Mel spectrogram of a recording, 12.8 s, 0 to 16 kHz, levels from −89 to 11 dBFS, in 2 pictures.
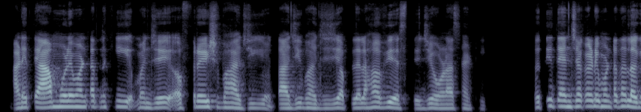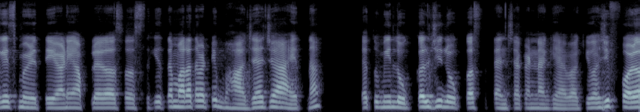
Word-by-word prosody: आणि 150 +4 +2
त्यामुळे 175 +4 +6
म्हणतात 185 0 0
ना 180 - -7
की 185 -1 -2
म्हणजे 160 0 -1
अ, - - -1
फ्रेश 180 0 +3
भाजी 145 -3 -2
ताजी 140 +2 0
भाजी 135 -3 -5
जी 150 - -4
आपल्याला 150 +1 -2
हवी 165 0 0
असते 130 -3 -4
जेवणासाठी. 130 -3 -4 0.5
तर 165 - -5
ती 210 - -2
त्यांच्याकडे 195 0 +3
म्हणताना 190 +1 0
लगेच 175 0 +4
मिळते 155 -2 +1
आणि 150 +1 +2
आपल्याला 150 0 +1
असं 150 +1 -3
असतं 150 +1 -9
की 170 +1 -6
मला 180 0 +4
तर 190 - -5
वाटते 190 +2 0
भाज्या 145 +2 0
ज्या 170 -1 +2
आहेत 135 -4 +1
ना 185 - -1 0.4
त्या 160 - -4
तुम्ही 175 0 -1
लोकल 170 +2 +3
जी 195 -1 +1
लोकं 160 -2 0
असतात 155 -2 -4
त्यांच्याकडनं 140 -1 -4
घ्यावा 125 -2 -4
किंवा 155 +2 -2
जी 190 +5 +1
फळं 170 0 +8
155 Hz, 210 wpm, -26 LUFS, 145-180 Hz, 0.5 s, फळं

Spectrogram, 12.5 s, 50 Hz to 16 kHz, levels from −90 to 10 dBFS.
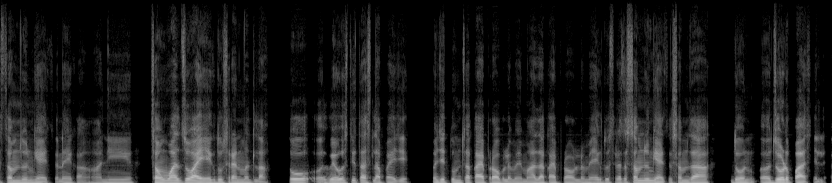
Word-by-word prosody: समजून 130 +1 0
घ्यायचं 110 -2 -3
नाही 125 +1 -4
का. 115 -2 -11 0.3
आणि 125 +1 -5 0.3
संवाद 145 +2 +5
जो 150 +1 +3
आहे 125 -4 +6
एक 120 - 0
दुसऱ्यांमधला, 125 -4 -2 0.4
तो 145 0 +4 0.3
अ, 135 - -4
व्यवस्थित 140 +1 0
असला 130 -1 0
पाहिजे. 110 -2 -5 0.4
म्हणजे 130 +1 0
तुमचा 135 0 -1
काय 130 -1 +5
प्रॉब्लेम 115 -3 0
आहे, 115 0 -5
माझा 120 +2 -1
काय 125 0 0
प्रॉब्लेम 120 0 -4
आहे, 135 +1 -3
एक 135 -1 -4
दुसऱ्याचं 145 +2 -5
समजून 145 +1 +1
घ्यायचं. 115 -4 +1
समजा 130 +1 +1 0.4
2 125 +1 +1
अ, 125 0 0
जोडप 135 -1 +5
असेल, 115 -1 +2
130 Hz, 160 wpm, -25 LUFS, 120-135 Hz, 0.4 s, आहे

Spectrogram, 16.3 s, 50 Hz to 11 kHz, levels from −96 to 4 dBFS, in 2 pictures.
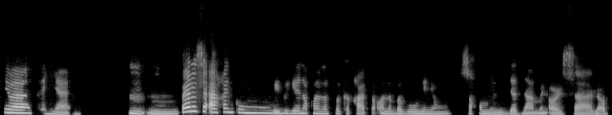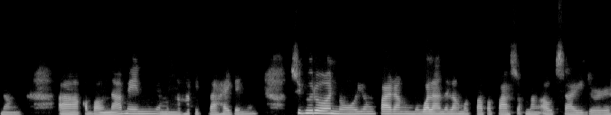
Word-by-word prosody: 'Di 320 - +6
ba, 285 -1 +10 0.3
ganiyan? 180 -4 -2 0.8
Mm. 195 -6 +1
Pero 415 +4 +9
sa 380 -6 +7
akin 350 -1 +1
kung 275 -4 +2
bibigyan 245 0 0
ako 235 -1 -1
ng 220 -1 -4
pagkakataon 215 -2 -4
na - - -3
baguhin 190 0 -2
'yung 185 0 -5 0.2
sa 225 - -7
komunidad 180 -3 -2
namin 165 -1 -2
or 160 - -1
sa 170 - -3
loob - - -3
ng, 165 -1 -7 0.5
ah, 180 -1 +2
compound 160 - -2
namin, 210 +2 -1
'yung 195 - -5
mga 180 -1 -3
kapitbahay 180 -2 -4
ganiyan, 185 +2 -7 0.5
siguro 255 -1 +3
ano 205 -5 +1
'yung 210 +1 -4
parang 205 -1 +1
wala 190 0 +3
na 190 - -3
lang 190 0 -1
magpapapasok 180 -1 -4
ng 180 -1 -4
outsider. 170 -1 -4
195 Hz, 145 wpm, -28 LUFS, 180-225 Hz, 0.8 s, ba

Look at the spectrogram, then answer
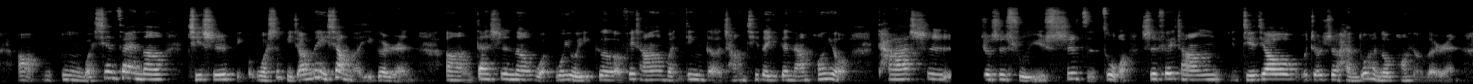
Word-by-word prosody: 啊， - - -5
嗯 200 - -15
嗯， 210 -4 -4
我 - - -1
现 300 -1 +1
在 285 -2 +2
呢， 235 -1 +3 0.2
其 225 - +3
实 225 0 +5
比 235 0 -6
我 195 - +1
是 190 +11 0
比 - - -4
较 230 +1 +2
内 325 - +2
向 - - +4
的 - - -7
一 350 - -7
个 - - +1
人， - - -4 0.3
呃， 200 -2 -2
但 250 0 +5
是 245 0 +1
呢， 215 -2 +2
我 290 0 -1
我 210 - -1
有 215 -3 +3
一 185 0 0
个 200 +1 0
非 250 - +1
常 210 -2 -2
稳 195 -1 -5
定 230 -3 -2
的 - - -3
长 185 +1 -7
期 195 +4 -4
的 215 -2 +1
一 195 - -4
个 205 +2 -1
男 195 -1 -4
朋 245 +5 -1
友， - - +1 0.3
他 235 +1 +2
是 240 0 -1 0.2
就 230 - +3
是 230 0 +1
属 290 +11 +2
于 340 - -3
狮 270 0 +1
子 265 - -6
座， 455 -2 +1
是 250 - +3
非 255 +1 +5
常 225 -2 -1 0.2
结 210 0 +2
交 240 0 +6
就 220 -1 -1
是 225 0 0
很 190 -5 -2
多 265 - +1
很 245 - -2
多 185 -1 +1
朋 185 0 -8
友 - - -14
的 - - -3
人， - - -5
呃， - - -14
230 Hz, 275 characters per minute, -26 LUFS, 205-245 Hz, 0.3 s, 交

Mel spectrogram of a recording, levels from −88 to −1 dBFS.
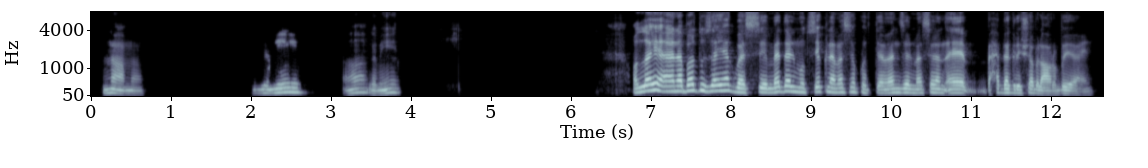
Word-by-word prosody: نعم، 120 -3 -4
نعم. 105 -1 -11 1.4
جميل، 140 +6 -4 0.5
آه 140 +6 -8
جميل. 120 +7 -6 2.9
والله 185 +3 +6
أنا 185 - +6
برضو 210 +3 +3
زيك، 200 +3 +2
بس 145 -2 +1
بدل 160 +5 +3
الموتوسيكل 165 -1 -1
مثلًا 155 +2 -2
كنت 130 -3 -7
بانزل 135 +2 0
مثلًا، 130 0 0
آآ - - +3 0.2
باحب 140 -8 -5
أجري 130 -3 0
شوية 130 +2 -2
بالعربية 105 -1 -2
يعني. 95 0 -13
140 Hz, 105 wpm, -24 LUFS, 125-165 Hz, 2.9 s, والله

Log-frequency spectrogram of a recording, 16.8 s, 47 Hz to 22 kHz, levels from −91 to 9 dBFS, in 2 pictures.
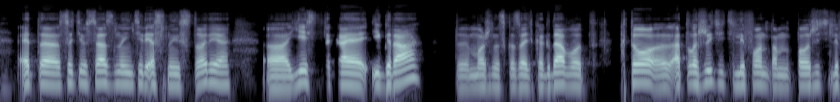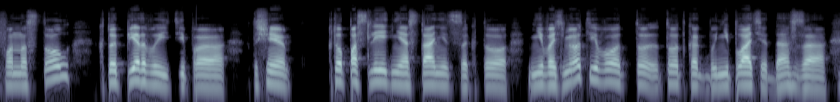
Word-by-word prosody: это 140 -1 +3
с 150 - -5
этим 150 0 -6
связана 145 0 +1
интересная 135 -2 -2
история. 140 +3 -2 0.3
А, 115 0 +4
есть 150 +6 -3
такая 140 -2 +6
игра, 150 +9 +4 0.3
т 115 0 -9
можно 120 0 -5
сказать, 120 0 -3
когда 130 +3 +4
вот 130 -2 -6 0.2
кто 155 0 +4
э, 120 +1 -1
"отложите 145 +1 -1
телефон", 135 0 -5
там, 120 -2 -7
"положи 130 +1 -2
телефон 135 +1 -6
на 130 - -2
стол"- 205 - -4 0.3
кто 160 0 +1
первый, 155 -6 +3
типа, 120 -1 -2 0.3
точнее, - - +3 0.4
кто 165 -1 0
последний 160 -3 +1
останется, 135 -3 +1
кто 120 -1 -5 0.2
не 135 +2 -4
возьмет 150 - +1
его, 165 -4 -2 0.2
то 115 -6 -4
тот 145 -1 -6
как 130 -5 -5
бы 120 +1 -9
не 130 +1 -5
платит, 135 -6 +3
да, 125 +6 -2
за 115 -4 -2
135 Hz, 155 wpm, -23 LUFS, 125-150 Hz, 0.4 s, такая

